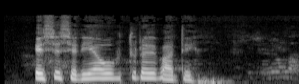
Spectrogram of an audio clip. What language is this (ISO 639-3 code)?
glg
